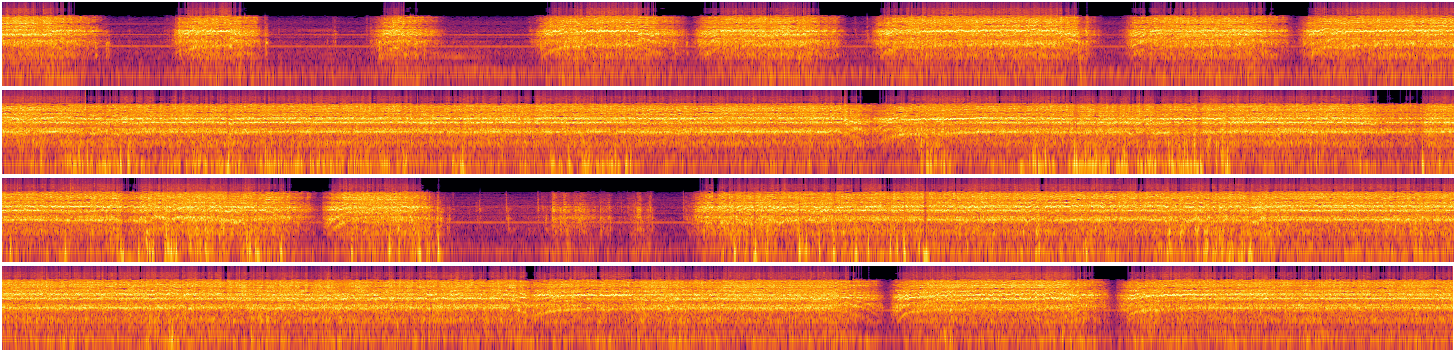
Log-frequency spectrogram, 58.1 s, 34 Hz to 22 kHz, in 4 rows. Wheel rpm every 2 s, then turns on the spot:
90, 40, 40, 130, 120, 130, 140, 210, 230, 230, 230, 180, 210, 230, 230, 220, 90, 20, 170, 230, 230, 230, 230, 220, 200, 210, 150, 160, 230.
2-4 32-36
